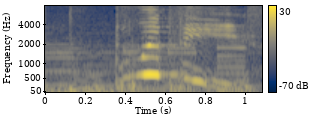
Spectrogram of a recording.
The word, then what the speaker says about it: Blippi: have to do is search for my name blippy yeah let's spell it together ready b l i PP I blippy good job now you know how to say and spell my name see you again bye-bye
